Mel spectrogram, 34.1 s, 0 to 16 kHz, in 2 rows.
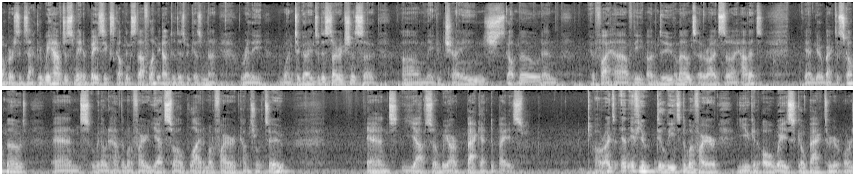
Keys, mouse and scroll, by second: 2.5 middle click, 4.1 ctrl+z, 4.4 ctrl+z, 5.6 middle click, 6.4 middle click, 7.6 ctrl+z, 9.0 ctrl+Tab, 10.1 ctrl+click, 11.1 ctrl+z, 11.5 ctrl+z, 15.5 middle click, 16.1 ctrl+Tab, 20.3 middle click, 22.4 ctrl+2, 26.2 shift+middle click, 29.0 ctrl+middle click, 29.0 ctrl+scroll down 1, 30.0 ctrl+middle click, 31.1 shift+middle click.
